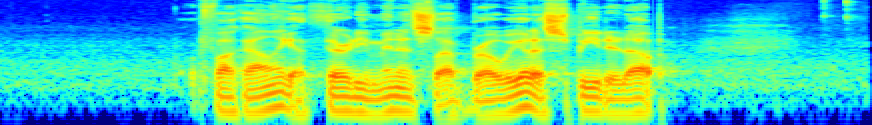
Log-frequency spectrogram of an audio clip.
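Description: A man speaks briefly and calmly into a headset microphone.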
